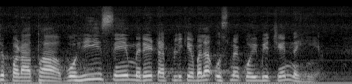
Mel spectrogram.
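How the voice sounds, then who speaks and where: A man with fairly even intonation. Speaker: accountancy exam teacher. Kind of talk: lecture.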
